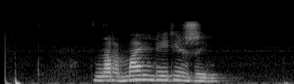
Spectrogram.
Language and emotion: Russian, neutral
